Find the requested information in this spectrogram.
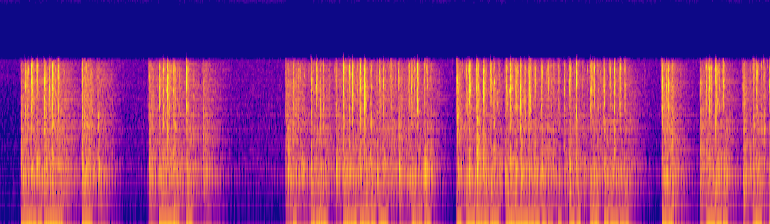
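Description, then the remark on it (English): Rapid, dense clatter of keys on a computer keyboard as people type furiously, in fast bursts with a few short pauses between runs. Fairly loud, with no voices. “That people are typing furiously”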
